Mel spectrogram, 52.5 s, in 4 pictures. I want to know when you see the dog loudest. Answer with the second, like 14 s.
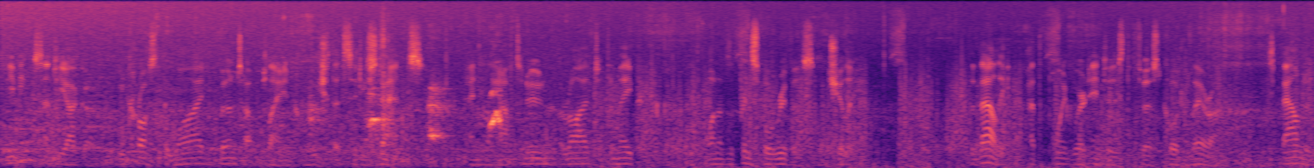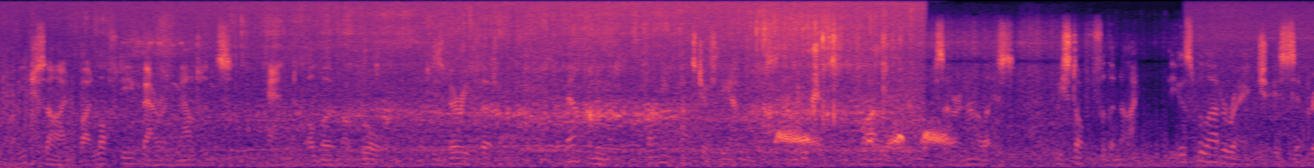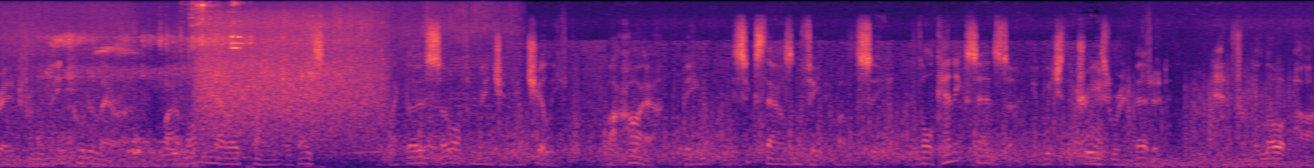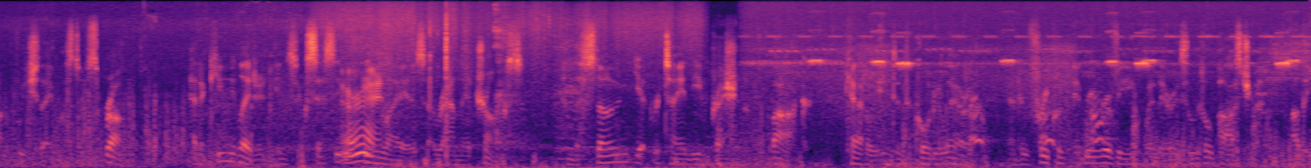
5 s.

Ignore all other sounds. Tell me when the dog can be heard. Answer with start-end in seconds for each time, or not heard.
3.0-5.0, 49.1-50.6.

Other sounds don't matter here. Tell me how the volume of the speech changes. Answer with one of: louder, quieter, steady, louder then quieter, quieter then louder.
steady.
